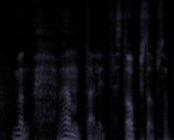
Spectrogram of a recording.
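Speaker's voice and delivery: soft, almost whispered stop; calm him down under her breath; hushed calming. Retold or imitated. Hon lugnar chauffören. (lugnande viskning)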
